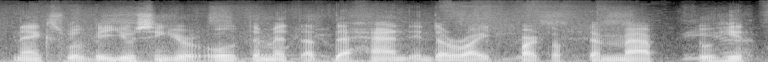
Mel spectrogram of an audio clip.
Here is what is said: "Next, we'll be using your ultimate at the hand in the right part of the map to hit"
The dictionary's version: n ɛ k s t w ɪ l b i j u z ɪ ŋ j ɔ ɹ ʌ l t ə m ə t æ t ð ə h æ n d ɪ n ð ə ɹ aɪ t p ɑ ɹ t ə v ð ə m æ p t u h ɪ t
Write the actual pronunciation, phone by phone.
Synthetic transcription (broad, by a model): n ɛ k s t w ɪ l b i j u s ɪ ŋ j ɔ ɹ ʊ l t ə m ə t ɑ t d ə h æ n d ɪ n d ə ɹ aɪ t p ɑ ɹ t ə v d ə m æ p t u h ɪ t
